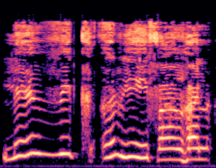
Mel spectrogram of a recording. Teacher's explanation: Okey, dekat zal sini ada tasydid, jadi kita tekan lizik dan bunyikan hamas pada huruf kaf yang mati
